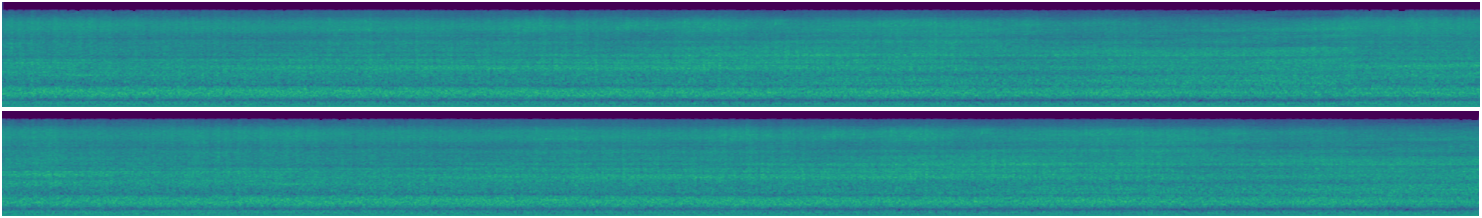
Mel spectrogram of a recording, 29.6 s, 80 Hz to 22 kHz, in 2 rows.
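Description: Gleaner R60 combine's diesel engine running steadily, with a constant low hum.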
